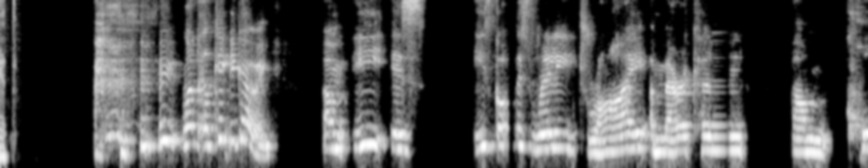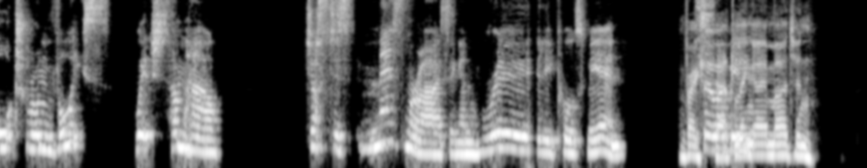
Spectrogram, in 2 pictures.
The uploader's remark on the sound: Recorded via Zoom. Studio facilities provided by irishvoiceovers.co.uk.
